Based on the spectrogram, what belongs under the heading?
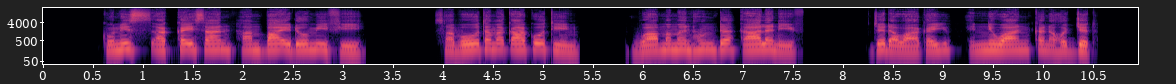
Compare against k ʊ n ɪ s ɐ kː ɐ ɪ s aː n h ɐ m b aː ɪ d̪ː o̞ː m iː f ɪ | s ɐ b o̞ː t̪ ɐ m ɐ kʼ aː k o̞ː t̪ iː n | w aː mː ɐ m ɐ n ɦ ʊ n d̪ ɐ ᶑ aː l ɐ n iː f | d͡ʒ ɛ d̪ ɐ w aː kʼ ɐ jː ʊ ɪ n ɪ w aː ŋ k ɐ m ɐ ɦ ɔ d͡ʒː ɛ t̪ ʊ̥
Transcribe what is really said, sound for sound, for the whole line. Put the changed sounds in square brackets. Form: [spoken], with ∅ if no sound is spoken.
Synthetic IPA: k ʊ n ɪ s ɐ kː ɐ ɪ s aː n h ɐ m b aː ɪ [d̪] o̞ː m iː f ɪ | s ɐ b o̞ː t̪ ɐ m ɐ kʼ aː k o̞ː t̪ iː n | w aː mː ɐ m ɐ n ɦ ʊ n d̪ ɐ ᶑ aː l ɐ n iː f | d͡ʒ ɛ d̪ ɐ w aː kʼ ɐ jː ʊ ɪ [nː] ɪ w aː ŋ k ɐ [n] ɐ ɦ ɔ d͡ʒː ɛ t̪ ʊ̥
